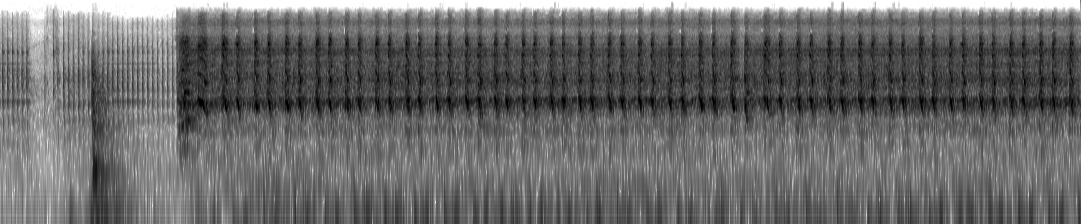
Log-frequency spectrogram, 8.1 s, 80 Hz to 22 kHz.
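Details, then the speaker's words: 1987 Yamaha Virago 535 that sat a long time, cranked on a jump box after adding fresh fuel: starter whirs steadily about one and a half turns a second, never fires; owner suspects a bad CDI box. Crank, no start. "That thing didn't get no fire, did it?"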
